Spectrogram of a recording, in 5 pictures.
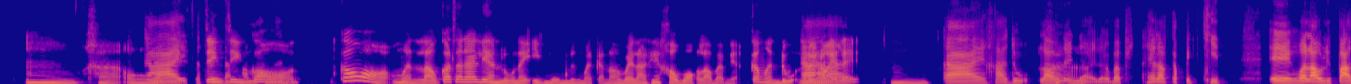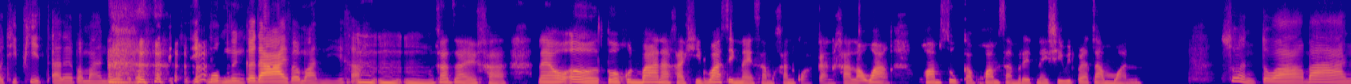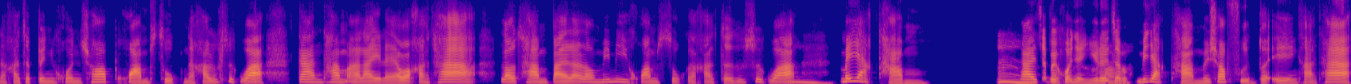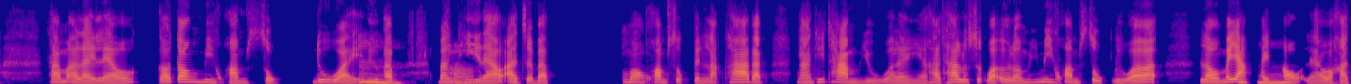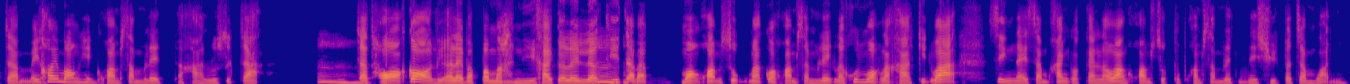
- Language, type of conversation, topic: Thai, unstructured, อะไรที่ทำให้คุณรู้สึกสุขใจในแต่ละวัน?
- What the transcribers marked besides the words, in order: laugh; laughing while speaking: "ประมาณ"; tapping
